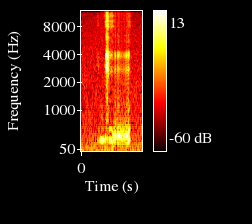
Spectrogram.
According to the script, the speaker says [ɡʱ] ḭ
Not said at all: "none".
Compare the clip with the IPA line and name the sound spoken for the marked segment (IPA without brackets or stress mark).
ɡʱ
